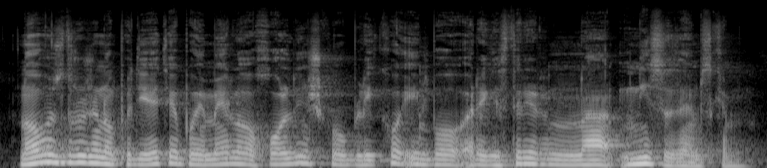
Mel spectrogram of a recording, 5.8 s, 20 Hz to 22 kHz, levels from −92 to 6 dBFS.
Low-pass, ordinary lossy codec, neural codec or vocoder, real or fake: 19.8 kHz; none; none; real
